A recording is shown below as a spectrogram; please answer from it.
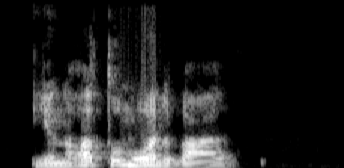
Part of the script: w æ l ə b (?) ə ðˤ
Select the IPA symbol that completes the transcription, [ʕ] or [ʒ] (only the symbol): ʕ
